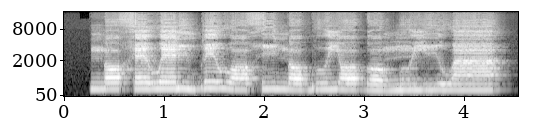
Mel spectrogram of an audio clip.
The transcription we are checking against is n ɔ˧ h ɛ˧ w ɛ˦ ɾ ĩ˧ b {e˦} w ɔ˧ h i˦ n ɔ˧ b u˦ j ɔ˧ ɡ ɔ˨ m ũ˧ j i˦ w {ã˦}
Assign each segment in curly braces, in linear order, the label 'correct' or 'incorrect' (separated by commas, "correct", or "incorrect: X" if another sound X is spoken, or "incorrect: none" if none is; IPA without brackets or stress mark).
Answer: correct, correct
